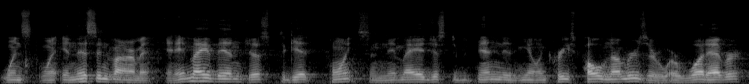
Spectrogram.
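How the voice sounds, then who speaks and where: A man preaching an informal sermon in a church, talking in halting bursts full of restarts and fillers. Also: on the low side, a little mellow.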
